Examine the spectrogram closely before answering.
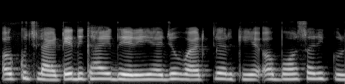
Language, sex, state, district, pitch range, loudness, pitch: Hindi, female, Chhattisgarh, Bastar, 230-255 Hz, -15 LUFS, 240 Hz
